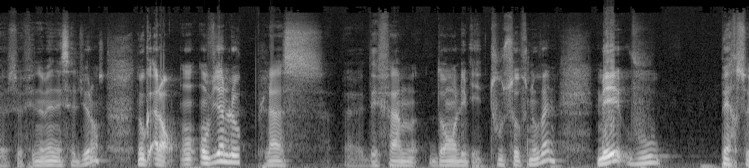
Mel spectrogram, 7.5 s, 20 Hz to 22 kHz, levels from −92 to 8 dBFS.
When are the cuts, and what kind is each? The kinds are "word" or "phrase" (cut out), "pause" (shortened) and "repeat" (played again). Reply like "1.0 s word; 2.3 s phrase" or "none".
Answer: 2.4 s phrase; 4.7 s phrase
